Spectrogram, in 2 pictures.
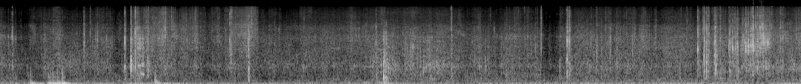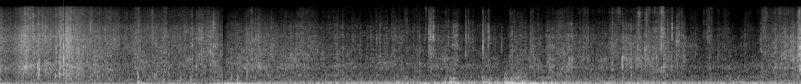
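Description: Corn leaves rustle and crackle as hands pull at the stalks.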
